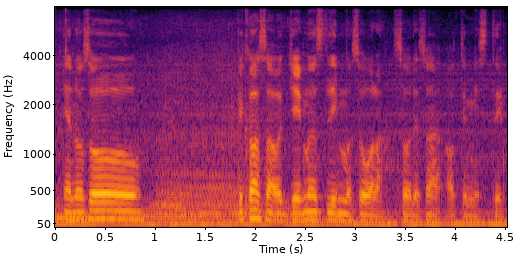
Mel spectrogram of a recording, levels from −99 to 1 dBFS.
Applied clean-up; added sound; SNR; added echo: none; none; none; none.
